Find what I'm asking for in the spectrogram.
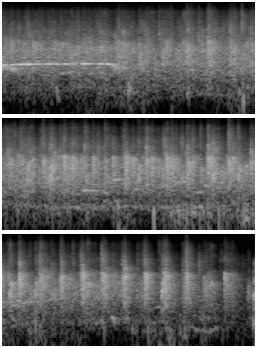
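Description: A Gong Show audience applauds steadily, a dense wash of clapping that grows more rhythmic toward the end, with a brief whistle near the start.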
